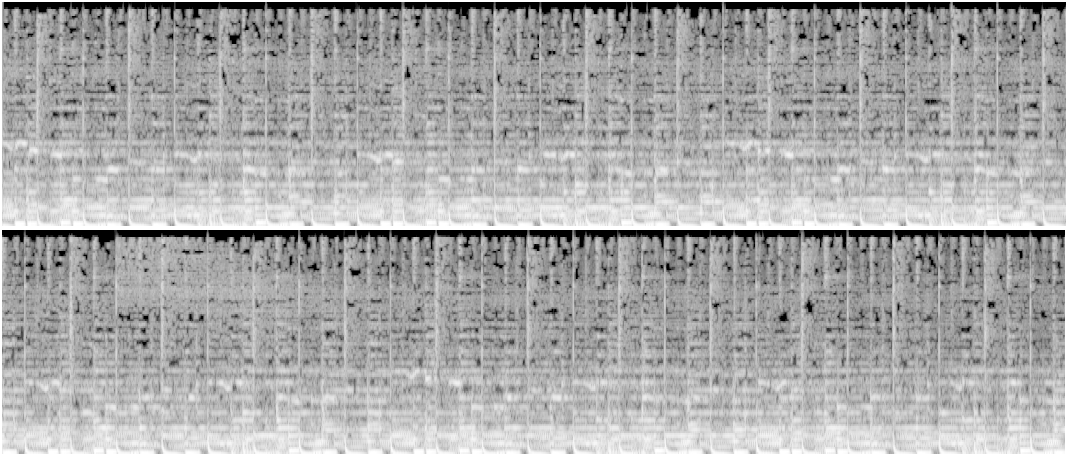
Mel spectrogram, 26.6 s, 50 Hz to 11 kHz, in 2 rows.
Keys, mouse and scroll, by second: 2.1 click, 5.4 middle click, 5.9 scroll up 3, 6.4 scroll up 2, 12.7 middle click, 13.2-15.3 scroll up 2, 15.4 scroll up 1, 15.9 middle click, 17.0 click, 17.5 scroll up 3, 17.8 middle click, 19.8 k.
